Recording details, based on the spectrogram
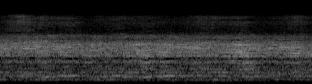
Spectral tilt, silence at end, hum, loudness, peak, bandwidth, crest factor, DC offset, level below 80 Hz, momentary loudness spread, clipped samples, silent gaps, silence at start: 0.5 dB/octave; 0 s; none; -32 LUFS; -20 dBFS; 16.5 kHz; 14 dB; under 0.1%; -82 dBFS; 3 LU; under 0.1%; none; 0 s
